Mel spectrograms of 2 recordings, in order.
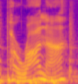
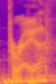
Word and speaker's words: pariah: don't be a social don't be a social piranha and people are going wait what isn't that how you say it it's Pariah like Pariah Carey and then what's the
